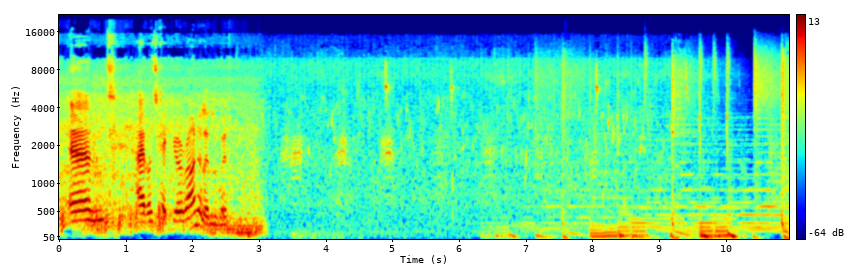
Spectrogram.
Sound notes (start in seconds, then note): 3.0 water trickling; 3.2 duck quacking; 6.9 light pop music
